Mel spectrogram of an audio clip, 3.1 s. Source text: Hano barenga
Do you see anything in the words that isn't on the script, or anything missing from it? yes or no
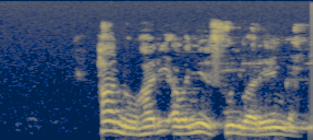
yes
